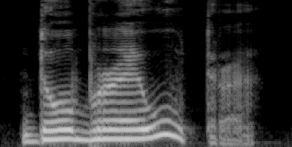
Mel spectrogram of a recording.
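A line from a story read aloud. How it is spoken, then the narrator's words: Booming, echoing voice. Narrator (Russian): Голос прогремел, как пушечный выстрел, отразившись эхом по каменным стенам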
